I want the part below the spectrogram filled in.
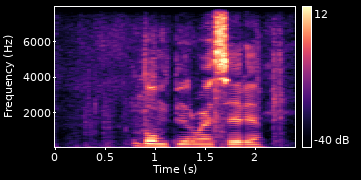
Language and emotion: Russian, neutral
